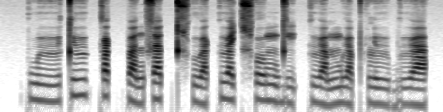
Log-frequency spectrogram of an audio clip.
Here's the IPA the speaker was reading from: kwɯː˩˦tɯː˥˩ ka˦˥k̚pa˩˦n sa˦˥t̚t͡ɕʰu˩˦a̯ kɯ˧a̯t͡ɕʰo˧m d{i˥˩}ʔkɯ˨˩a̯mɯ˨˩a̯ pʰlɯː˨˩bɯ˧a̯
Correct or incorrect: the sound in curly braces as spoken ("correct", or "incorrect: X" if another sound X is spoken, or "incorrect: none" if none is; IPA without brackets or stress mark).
incorrect: i˨˩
